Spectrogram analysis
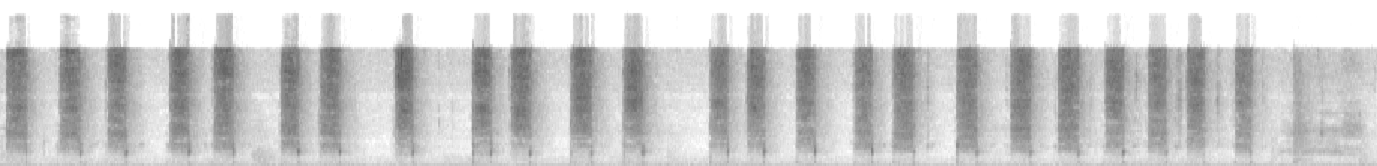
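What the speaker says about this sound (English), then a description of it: "we're going to give them a spray with the rubbing alcohol" A spray bottle pumps rubbing alcohol repeatedly in quick bursts, about twenty hissing sprays in a steady rhythm, close and fairly quiet.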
